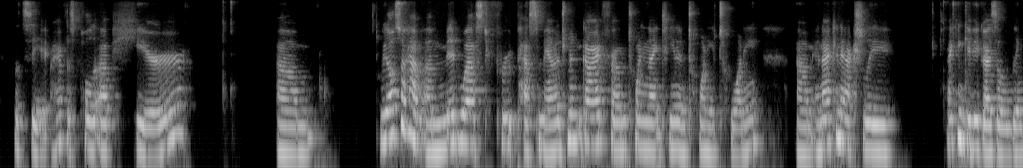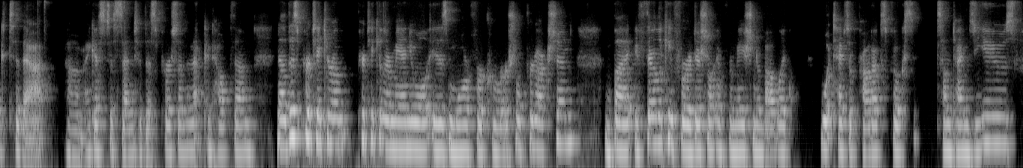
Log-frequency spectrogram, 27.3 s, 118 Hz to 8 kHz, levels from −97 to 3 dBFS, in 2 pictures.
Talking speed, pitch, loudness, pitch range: 165 wpm, 180 Hz, -27 LUFS, 170-210 Hz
